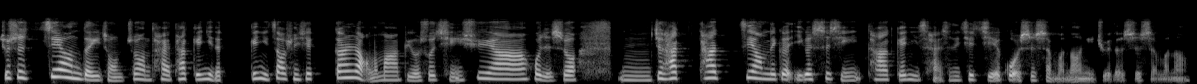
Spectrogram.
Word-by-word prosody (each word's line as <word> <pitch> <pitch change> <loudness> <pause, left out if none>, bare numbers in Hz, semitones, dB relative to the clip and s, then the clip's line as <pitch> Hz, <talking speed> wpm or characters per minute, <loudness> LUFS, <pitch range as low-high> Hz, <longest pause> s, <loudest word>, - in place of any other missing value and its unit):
就 - - +1
是 300 +1 +3
这 355 - +3
样 310 -6 +6
的 215 -3 +4
一 195 - +2
种 170 -3 -5
状 230 +4 -1
态， 225 +1 -1
它 250 +5 0
给 230 -3 -1
你 240 -1 0
的 195 -1 -4 0.3
给 260 - +1
你 255 -3 0
造 260 +3 +1
成 245 -1 -3
一 - - -5
些 250 +2 -2 0.2
干 310 +1 +5
扰 285 -3 +4
了 165 - -5
吗？ 200 +1 0
比 195 -3 -8
如 170 - -2
说 210 +4 -3
情 205 0 -5
绪 275 +6 -2
呀， 245 -1 +5
或 240 -1 0
者 175 -3 -4
说 205 +3 +2 0.4
嗯， 195 -1 -7
就 265 +7 +1
它 285 +3 +6 0.2
它 295 0 +5 0.2
这 310 - +1
样 270 -3 +4
的 240 - +2
一 - - 0
个 235 - +2
一 215 - -7
个 240 0 +4
事 235 +2 -2
情， 185 -7 -6
它 225 -2 +1
给 215 -1 -1
你 220 -2 -6
产 - - -6
生 190 - -12
的 195 - -8
一 - - -13
些 220 +1 -2
结 215 - -3
果 460 +3 0
是 - - +3
什 - - -1
么 - - -11
呢？ - - -8
你 - - -10
觉 - - -10
得 - - -12
是 - - -3
什 - - -7
么 - - -15
呢？ - - -13
235 Hz, 330 characters per minute, -23 LUFS, 205-265 Hz, 0.4 s, 样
